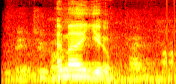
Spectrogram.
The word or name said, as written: Emma Yu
